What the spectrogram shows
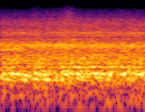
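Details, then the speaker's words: Cheap Chinese diesel heater retested with timber blocks removed: steady whirr with thin high tone and rough edge; something not right, owner suspects the fan rubbing its casing, later raised on even blocks and exhaust re-bent for clearance. "can hear that definitely something not quite right"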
